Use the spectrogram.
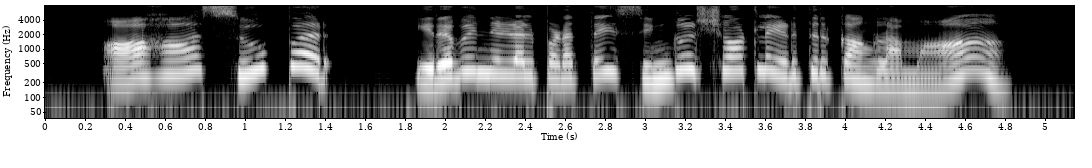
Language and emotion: Tamil, surprised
